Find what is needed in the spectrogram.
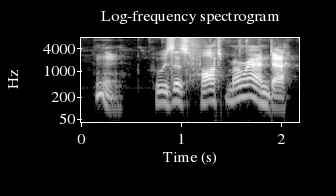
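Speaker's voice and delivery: normal talking voice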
